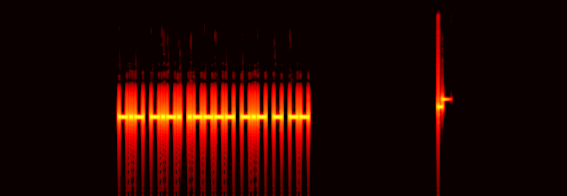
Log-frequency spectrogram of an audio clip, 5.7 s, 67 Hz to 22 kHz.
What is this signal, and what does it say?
Morse code, heard as a keyed tone, about 44 wpm, 700 Hz. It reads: KC1KTM
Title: USA Call Signs 45wpm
